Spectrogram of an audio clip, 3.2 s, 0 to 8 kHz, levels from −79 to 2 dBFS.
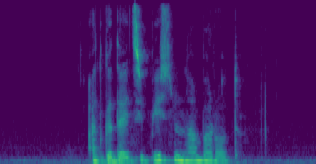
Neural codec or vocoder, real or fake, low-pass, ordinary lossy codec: none; real; none; none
